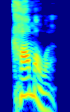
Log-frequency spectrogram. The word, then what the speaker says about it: Kamala: Her name is Kamala. And if you can't say the word comma, then what's wrong with you? You put a comma in your sentence, say comma, and then say la.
